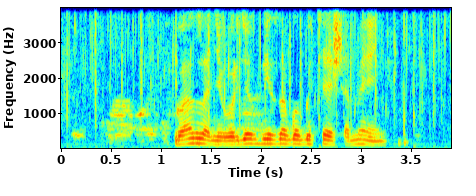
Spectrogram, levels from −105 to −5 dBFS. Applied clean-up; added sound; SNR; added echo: none; Rain + Typing; 17 dB; none.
